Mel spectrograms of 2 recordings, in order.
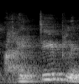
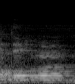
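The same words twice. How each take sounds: First: It is said clearly and with strong emphasis. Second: It is mumbled quietly and without energy. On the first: The speaker calls it right. "the more emphatically you say it" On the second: The speaker calls it wrong. "I'm just mumbling"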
